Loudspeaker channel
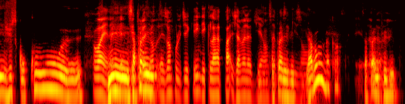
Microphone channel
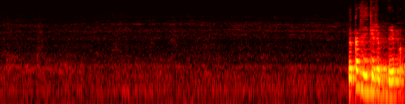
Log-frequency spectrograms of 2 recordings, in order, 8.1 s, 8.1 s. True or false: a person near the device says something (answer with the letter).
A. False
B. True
B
